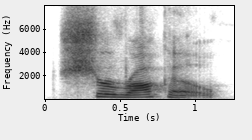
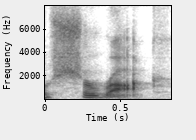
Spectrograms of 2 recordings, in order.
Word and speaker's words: scirocco: Is it Sirach? Sirico? Let me get a pronunciation here. Scirocco. So Chirac. Interesting.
